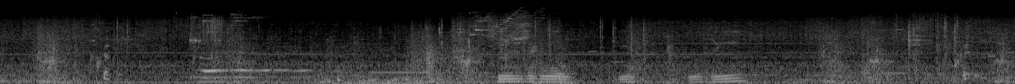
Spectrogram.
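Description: Small coins jingle and chime in quick bursts.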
